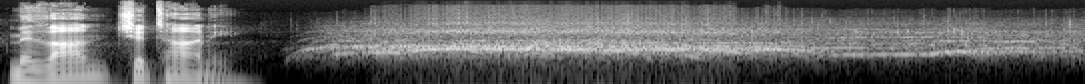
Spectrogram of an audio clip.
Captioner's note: cheering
